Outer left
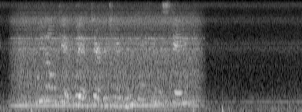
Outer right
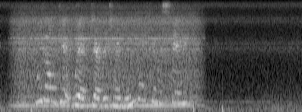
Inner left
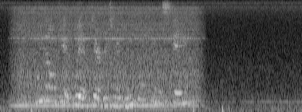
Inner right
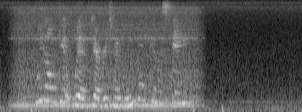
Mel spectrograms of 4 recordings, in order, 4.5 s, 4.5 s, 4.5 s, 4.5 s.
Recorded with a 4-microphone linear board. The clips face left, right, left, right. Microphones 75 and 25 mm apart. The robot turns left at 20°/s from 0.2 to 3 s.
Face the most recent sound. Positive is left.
turn(degrees=-90)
